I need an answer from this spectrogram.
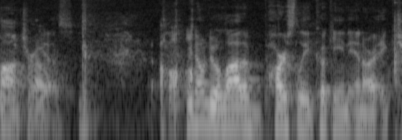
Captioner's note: laugh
